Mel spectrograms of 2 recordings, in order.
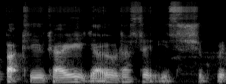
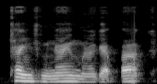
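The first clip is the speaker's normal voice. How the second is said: normal talking voice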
